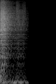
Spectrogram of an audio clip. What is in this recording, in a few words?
Hhat, Hihat; Equipped Music; Loungin House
